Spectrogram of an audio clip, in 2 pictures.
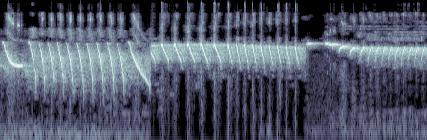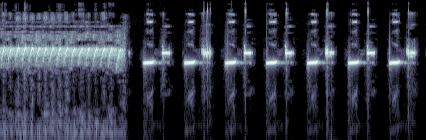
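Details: Continuous ngalas-style song of a white-eye, used for tutoring cage birds: a dense, fast high trill, then a long buzzy trill held steady, followed by crisp paired chips spaced about twice a second.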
